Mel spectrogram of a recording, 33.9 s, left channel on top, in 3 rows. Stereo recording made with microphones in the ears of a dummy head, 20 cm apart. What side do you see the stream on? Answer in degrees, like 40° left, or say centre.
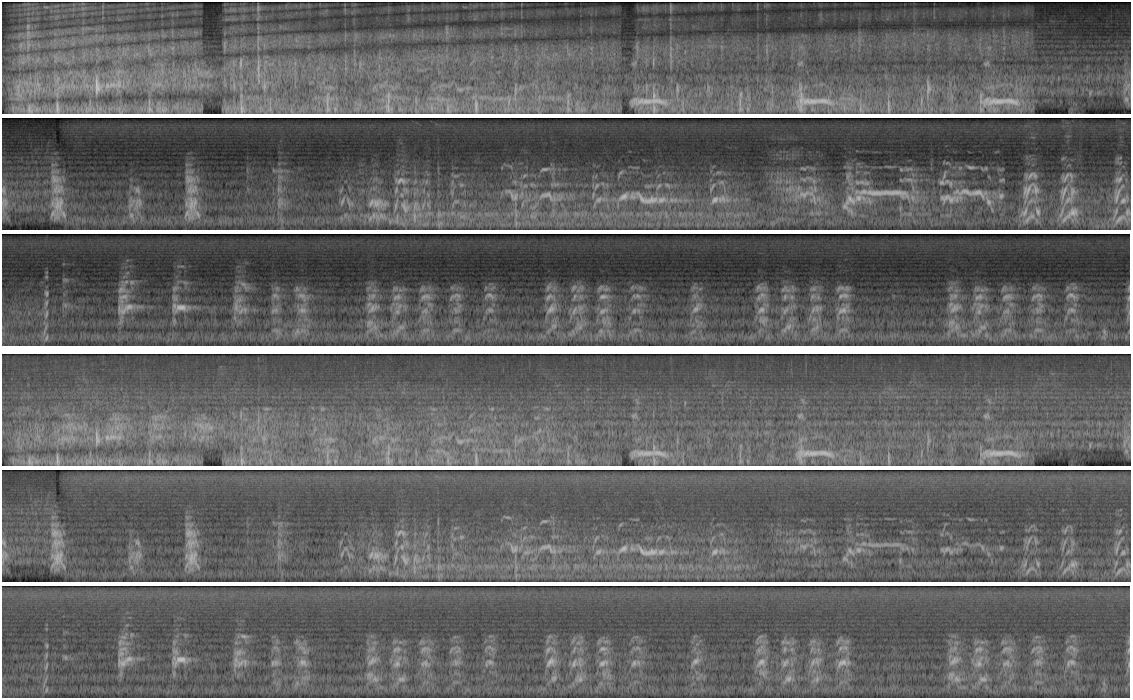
70° right.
